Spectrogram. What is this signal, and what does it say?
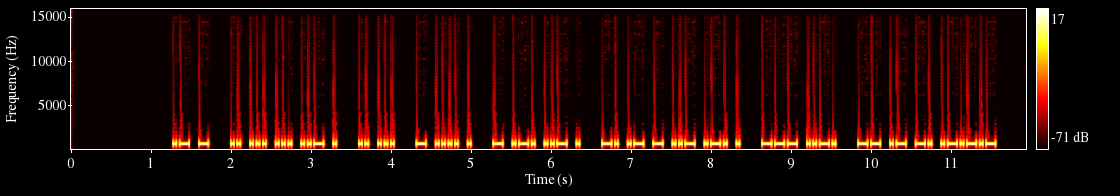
Morse code, heard as a keyed tone, about 30 wpm, 700 Hz. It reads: AT ISSUE IS THE TRUE NATURE OF MAN.
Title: Sentences from Top 1000 Words - Review Part 6 - 30wpm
